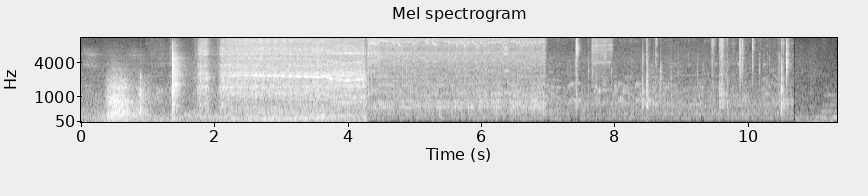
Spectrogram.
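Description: Cordless drill boring through a wooden disc with a wood-boring bit. It runs for about five seconds, its whine sagging slightly as the bit bites, then stops. A few knocks come before it, and light taps and handling of the wood follow.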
